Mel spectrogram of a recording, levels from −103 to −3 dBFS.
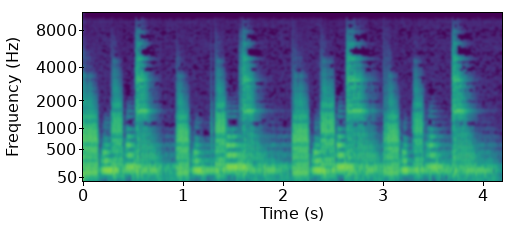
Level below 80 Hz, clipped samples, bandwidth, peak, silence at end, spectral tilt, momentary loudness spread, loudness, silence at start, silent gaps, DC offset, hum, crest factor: -46 dBFS; under 0.1%; 8.6 kHz; -14 dBFS; 0 s; -6 dB/octave; 5 LU; -27 LUFS; 0 s; none; under 0.1%; none; 14 dB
